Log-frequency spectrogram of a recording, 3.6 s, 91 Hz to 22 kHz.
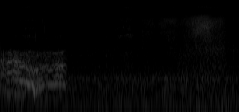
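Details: A Chihuahua, one of two in the household (a white 5-year-old male and a black 4-year-old female), gives one brief nasal whine that dips in pitch and then lifts again.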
